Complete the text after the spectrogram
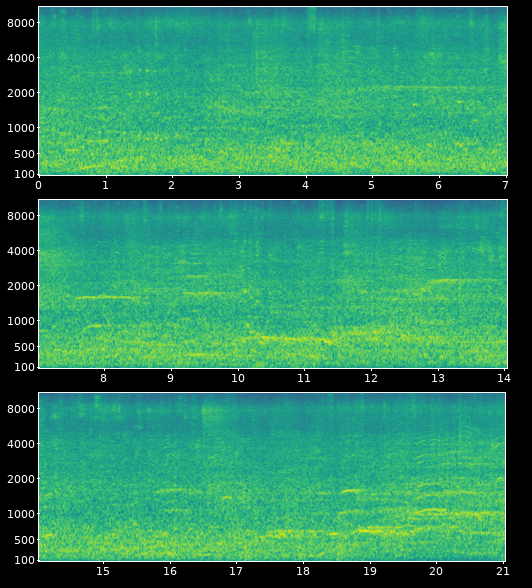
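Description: A large crowd roars and chants in an echoing arena.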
